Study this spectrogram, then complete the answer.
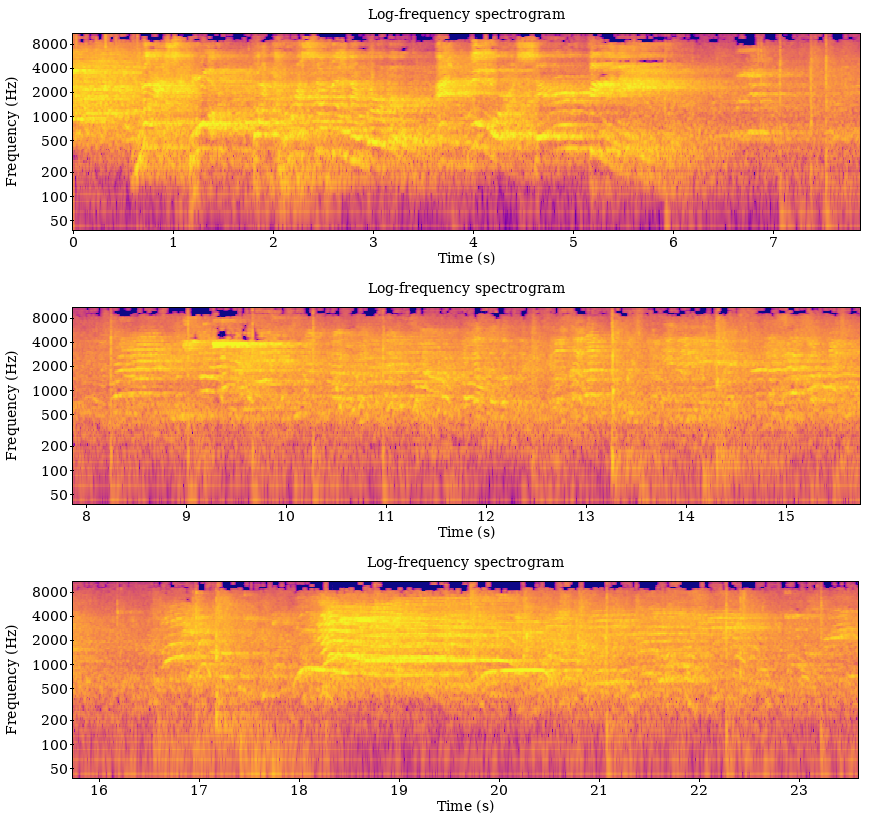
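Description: Young women shout and cheer together.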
